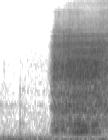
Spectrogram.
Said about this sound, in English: See, folks, is that he's blowing his nose right into this bowl of cereal that I'm eating. Snotty bunches of oats.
